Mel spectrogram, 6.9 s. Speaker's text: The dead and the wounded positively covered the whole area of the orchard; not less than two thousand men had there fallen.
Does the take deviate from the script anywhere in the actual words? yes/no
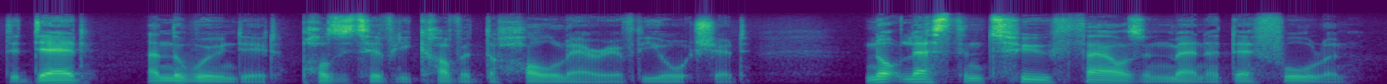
no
